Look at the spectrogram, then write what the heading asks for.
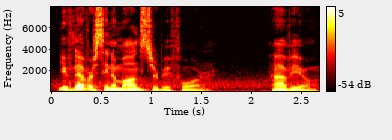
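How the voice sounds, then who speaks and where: An actor playing a mysterious, confident monster hunter with a German accent in a gothic horror audio roleplay, speaking in a measured way to a companion. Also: male voice, mid-range voice, lively intonation, slight background noise, close to an everyday voice. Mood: concerned.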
